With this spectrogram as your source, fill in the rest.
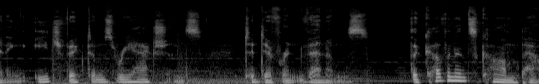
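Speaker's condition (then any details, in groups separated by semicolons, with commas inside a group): No condition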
